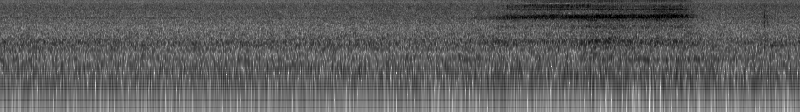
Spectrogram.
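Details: Steady low rumbling breath noise throughout, with a brief high hiss near the end; snoring.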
